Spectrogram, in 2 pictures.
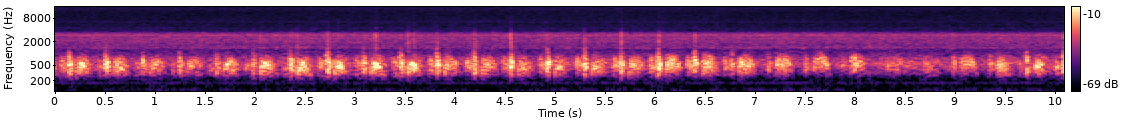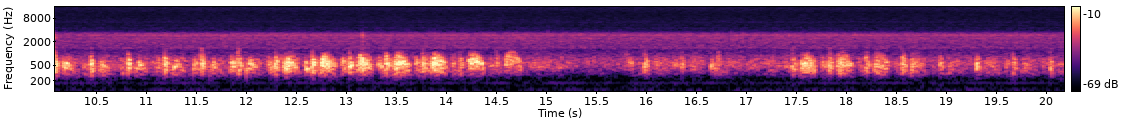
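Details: Fetal heartbeat at 13 weeks 1 day on a Sonoline B handheld fetal Doppler: rapid, regular whooshing pulses at about 160 a minute, sounding perfect.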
